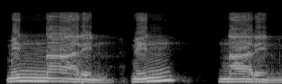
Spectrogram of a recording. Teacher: نون ساکن، اس کے بعد نارن میں ایک اور نون. ٹھیک ہے، تو پہلا والا نون جو ہے وہ دوسرے نون میں داخل ہوگا، مدغم ہوگا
